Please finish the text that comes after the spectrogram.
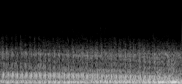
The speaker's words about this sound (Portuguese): Peraí, passando o helicóptero.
